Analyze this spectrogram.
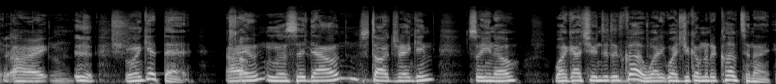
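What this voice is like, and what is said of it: Haitian accent. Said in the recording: “Your accent fucked me up ... I'm from Haiti. That's why I have an accent.”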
